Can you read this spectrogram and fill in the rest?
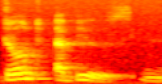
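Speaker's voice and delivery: very slow, clearly spaced teacher read; slow model sentence. Shown as a demonstration. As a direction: spell it out slowly for learners. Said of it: "teacher models English sentence". (ધીમે ધીમે સ્પષ્ટ ઉચ્ચાર)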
